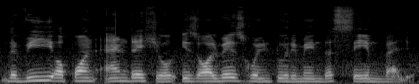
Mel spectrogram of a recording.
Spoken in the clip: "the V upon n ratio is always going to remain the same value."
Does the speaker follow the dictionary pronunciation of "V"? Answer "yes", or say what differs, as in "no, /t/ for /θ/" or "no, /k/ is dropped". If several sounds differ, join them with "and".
yes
